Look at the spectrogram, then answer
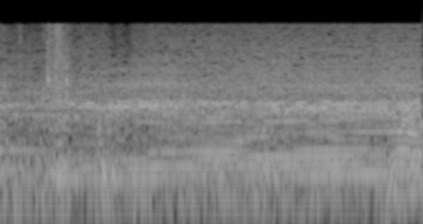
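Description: Race cars roaring in GT Sport traffic during an FIA GT championship race, a loud continuous engine drone with rising revs and cars passing close by, no talk.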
